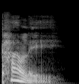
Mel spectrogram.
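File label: "pally", British English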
